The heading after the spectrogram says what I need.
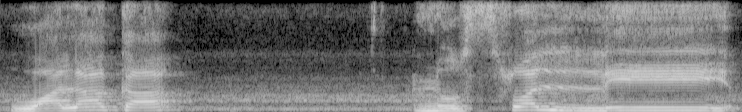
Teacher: صاد ہے، فل موت پڑھا جائے گا، یعنی موٹا پڑھا جائے گا۔ جس یہ حروف مستعلیہ میں سے ہے تو حروف مستعلیہ جب تک زبان اوپر کی طرف نہ اٹھائیں اس وقت تک یہ پر نہیں پڑھے جاتے، موٹے نہیں ہوتے، اس لیے ان کو پر پڑھنے کے لیے زبان کو اوپر کی طرف اٹھا کے پڑھنا پڑے گا، ٹھیک ہے۔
